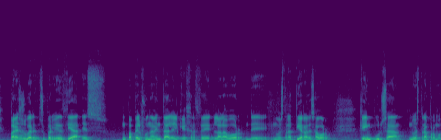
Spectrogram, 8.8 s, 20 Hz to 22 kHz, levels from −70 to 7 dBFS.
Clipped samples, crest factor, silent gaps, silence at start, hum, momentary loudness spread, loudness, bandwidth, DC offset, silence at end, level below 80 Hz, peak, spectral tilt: under 0.1%; 20 dB; none; 0 s; none; 10 LU; -25 LUFS; 15.5 kHz; under 0.1%; 0 s; -46 dBFS; -4 dBFS; -5 dB/octave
